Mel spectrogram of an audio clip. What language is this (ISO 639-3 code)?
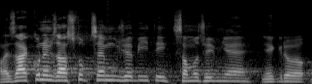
ces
